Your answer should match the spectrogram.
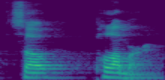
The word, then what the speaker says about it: plumber: plumber not a plumber the B is silent so plumber in fact in many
